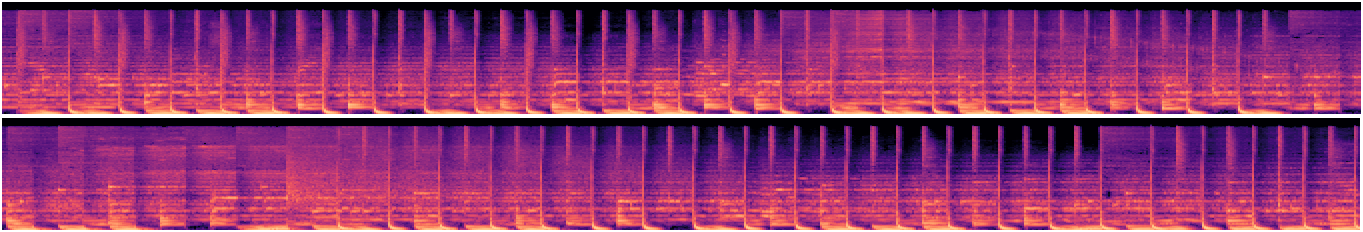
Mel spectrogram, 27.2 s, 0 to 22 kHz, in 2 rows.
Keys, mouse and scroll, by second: 0.0 click, 1.0 click, 1.9 Escape, 3.8 click, 4.9 Escape, 5.1 Escape, 5.9 click, 6.0 click, 7.3 click, 8.2 click, 9.3 click, 9.7-10.5 scroll down 8, 10.5-11.7 scroll up 17, 12.4 click, 14.8 click, 16.7 click, 17.7 d, 18.0-20.0 scroll, 20.0 scroll, 20.0 p, 21.8 click, 24.1 click, 25.2 Escape, 25.2 right click, 26.4 click, 26.5 click, 27.0 e.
